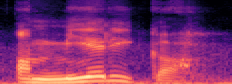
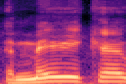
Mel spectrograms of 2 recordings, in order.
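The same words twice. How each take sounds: First: It is said with an Afrikaans pronunciation. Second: It is said with an English pronunciation.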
